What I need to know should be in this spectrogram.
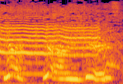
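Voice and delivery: high, loud, slow screamed words; shrieking in fright; terrified scream. Real, not acted. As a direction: scream it out in real terror. Jump scare in horror game.

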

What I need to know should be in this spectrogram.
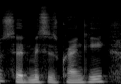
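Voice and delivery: ordinary delivery, nothing marked

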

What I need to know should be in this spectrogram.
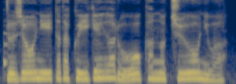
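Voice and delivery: ordinary talk, nothing marked

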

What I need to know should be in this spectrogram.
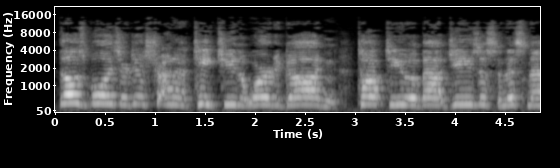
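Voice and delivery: high, mocking nasty woman voice; high nagging church lady impression; mocking the hateful mom. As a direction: sneer it like the pushy church mom. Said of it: "Hateful, rude, nasty".

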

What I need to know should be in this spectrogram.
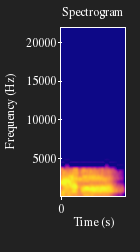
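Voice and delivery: loud, high bark of dismissal; sudden explosive order; furious shout. Real, not acted. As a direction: yell to have the caller cut off. Host orders caller cut off.

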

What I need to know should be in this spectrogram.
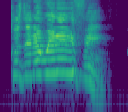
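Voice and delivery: exasperated shout. Real, not acted. Shouting point in the rant.

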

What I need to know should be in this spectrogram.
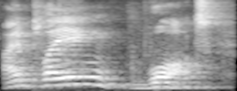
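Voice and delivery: very slow, rising on "what"; teacher eliciting the next word; prompting question. Shown as a demonstration. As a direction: draw the answer out of the class slowly. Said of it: "the next word from any group".

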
